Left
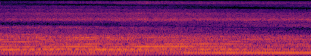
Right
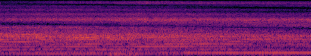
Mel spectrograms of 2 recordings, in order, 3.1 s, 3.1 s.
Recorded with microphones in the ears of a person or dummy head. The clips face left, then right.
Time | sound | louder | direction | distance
0.0 | a lawn mower | left 10 dB | 45° left (ahead or behind) | ?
